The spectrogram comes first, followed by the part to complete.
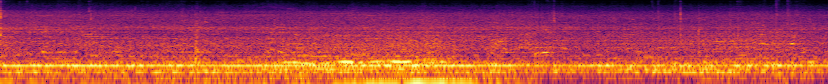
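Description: Road traffic noise heard from inside a car cabin: a steady low hum with a rumble that swells for a second or so midway, as if a vehicle passes.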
